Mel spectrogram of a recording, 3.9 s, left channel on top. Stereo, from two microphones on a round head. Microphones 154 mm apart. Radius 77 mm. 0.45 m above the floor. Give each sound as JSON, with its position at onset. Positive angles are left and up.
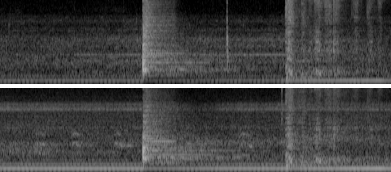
{"t": 1.4, "sound": "a snare drum", "side_deg": 55, "distance_m": 1.1}
{"t": 2.9, "sound": "writing", "side_deg": 35, "distance_m": 1.5}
